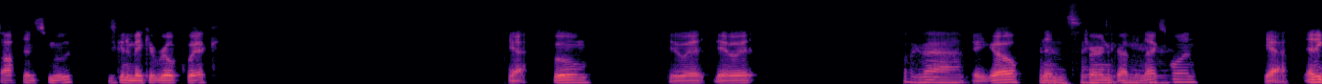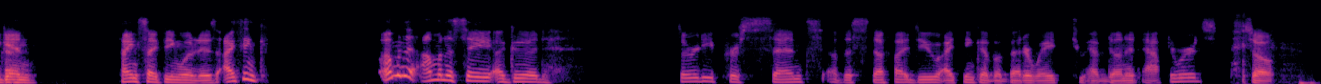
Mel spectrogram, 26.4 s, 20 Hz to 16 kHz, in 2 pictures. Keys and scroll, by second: 16.8 shift+g, 22.0 l.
